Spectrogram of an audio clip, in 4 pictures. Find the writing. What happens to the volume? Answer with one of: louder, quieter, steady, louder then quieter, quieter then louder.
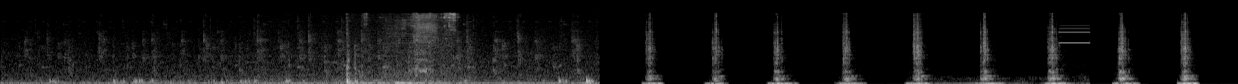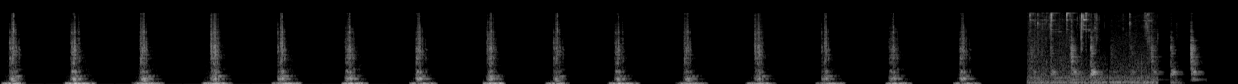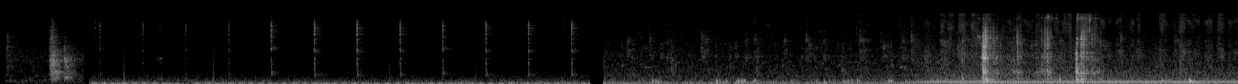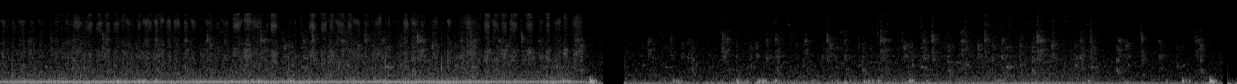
steady.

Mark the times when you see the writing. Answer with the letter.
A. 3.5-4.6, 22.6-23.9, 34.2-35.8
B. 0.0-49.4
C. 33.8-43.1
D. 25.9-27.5
C.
